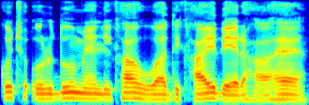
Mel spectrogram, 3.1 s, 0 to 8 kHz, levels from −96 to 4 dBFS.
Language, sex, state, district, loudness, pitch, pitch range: Hindi, male, Jharkhand, Ranchi, -18 LUFS, 110 Hz, 105-125 Hz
